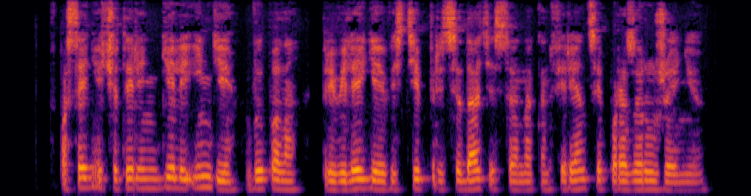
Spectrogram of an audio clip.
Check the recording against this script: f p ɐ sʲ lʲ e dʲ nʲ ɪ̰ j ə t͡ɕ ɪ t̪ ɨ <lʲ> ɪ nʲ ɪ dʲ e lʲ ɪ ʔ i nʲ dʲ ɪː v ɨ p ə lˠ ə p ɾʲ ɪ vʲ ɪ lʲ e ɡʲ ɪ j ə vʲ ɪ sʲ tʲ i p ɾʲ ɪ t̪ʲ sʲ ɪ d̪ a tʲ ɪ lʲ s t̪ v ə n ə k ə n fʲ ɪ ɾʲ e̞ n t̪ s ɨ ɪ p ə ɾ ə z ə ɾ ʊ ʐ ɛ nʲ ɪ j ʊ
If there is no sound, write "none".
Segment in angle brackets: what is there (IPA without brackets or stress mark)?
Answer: ɾʲ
